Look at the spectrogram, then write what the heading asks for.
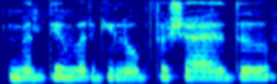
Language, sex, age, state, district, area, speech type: Hindi, female, 18-30, Madhya Pradesh, Ujjain, urban, spontaneous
